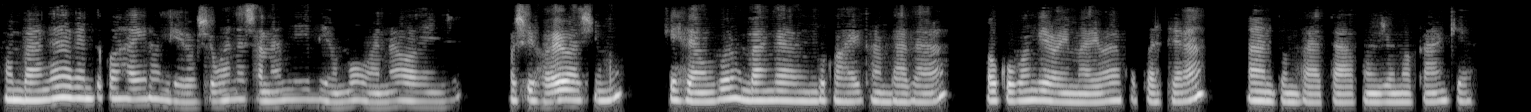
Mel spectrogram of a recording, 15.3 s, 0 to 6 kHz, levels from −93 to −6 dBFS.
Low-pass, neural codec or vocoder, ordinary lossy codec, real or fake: 5.4 kHz; none; AAC, 24 kbps; real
